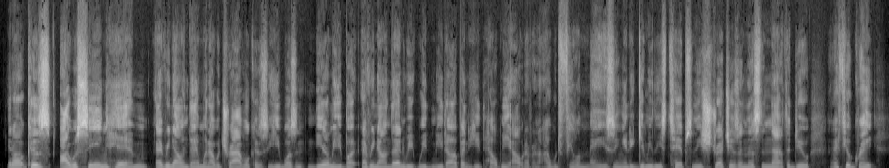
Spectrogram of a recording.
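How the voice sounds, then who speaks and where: A normal speaking voice from a man at medium pitch, fairly quick with hardly any pauses, ordinary pitch variation, and a very clean recording with a silent background. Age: 30s. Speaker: podcast host. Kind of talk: casual chat.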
